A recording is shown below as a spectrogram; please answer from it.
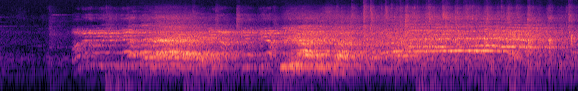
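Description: A group of young basketball players shouting and chanting together in a team huddle, a victory cheer after a win. It starts suddenly about a second in and goes on as loud overlapping voices with a few long held calls.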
